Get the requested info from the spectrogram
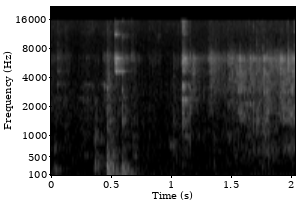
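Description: Faint sounds of a pet eating dry food from a bowl: a soft thump about half a second in, then a few light clicks.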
